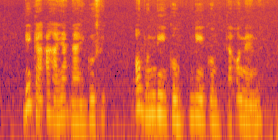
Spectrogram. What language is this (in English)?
Igbo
